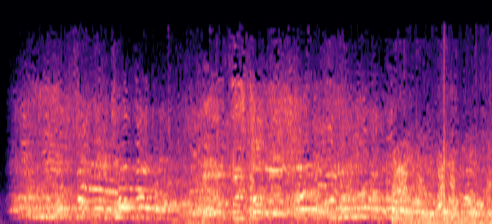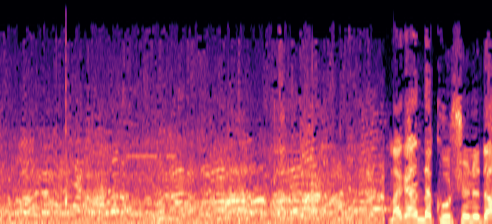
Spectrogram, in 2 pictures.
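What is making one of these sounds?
A crowd of men shouts and clamours outdoors.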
